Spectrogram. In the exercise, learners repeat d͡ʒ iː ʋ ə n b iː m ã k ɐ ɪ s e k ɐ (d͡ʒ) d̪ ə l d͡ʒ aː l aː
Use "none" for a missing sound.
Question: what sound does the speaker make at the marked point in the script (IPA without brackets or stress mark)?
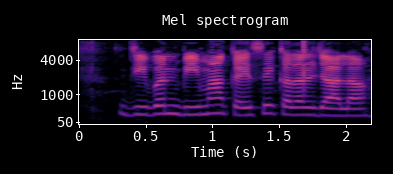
none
